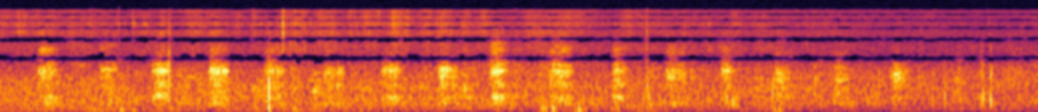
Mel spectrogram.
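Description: A dog panting close by in quick, even breaths, about three a second, with a single sharp click about a second and a half in.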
